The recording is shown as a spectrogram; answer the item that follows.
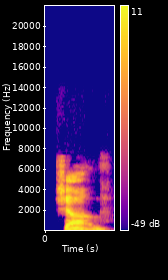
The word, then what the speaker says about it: shove: word uh yeah shove it looks like it would have a long o but it doesn't shove shove those those are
